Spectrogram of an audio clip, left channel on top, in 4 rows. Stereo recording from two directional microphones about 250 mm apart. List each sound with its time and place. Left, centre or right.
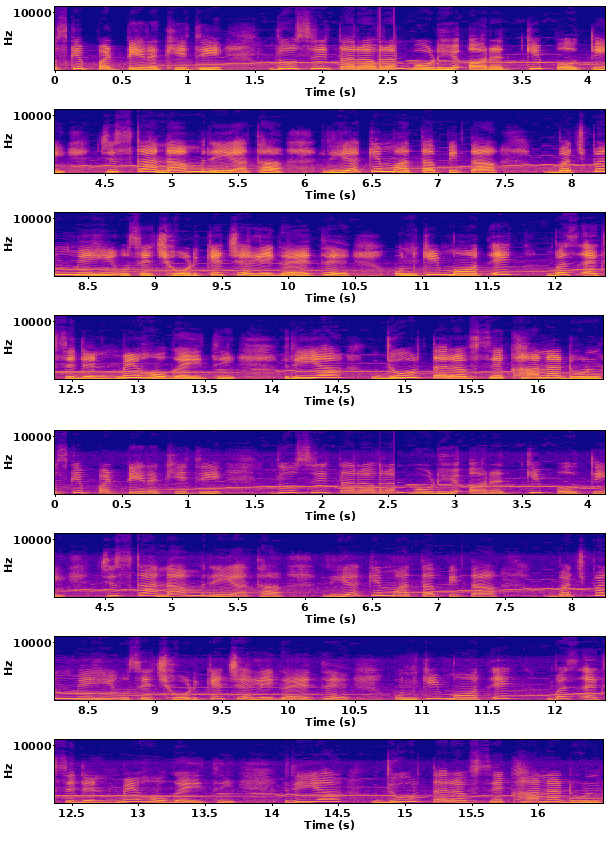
0.0 s a child's voice: left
